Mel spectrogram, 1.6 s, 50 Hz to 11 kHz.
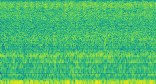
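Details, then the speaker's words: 1969 Chevrolet Camaro RS/SS convertible, replacement 350 V8, aftermarket carburetor and exhaust, idle after cold start: deep steady burble, no ticking or knocking; engine quiet and healthy. "Engine is quiet."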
